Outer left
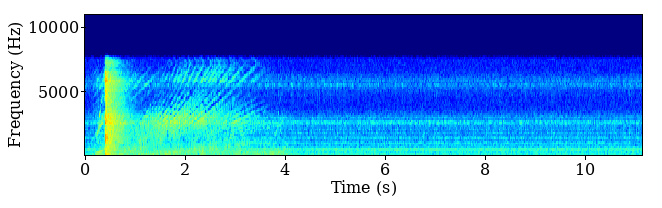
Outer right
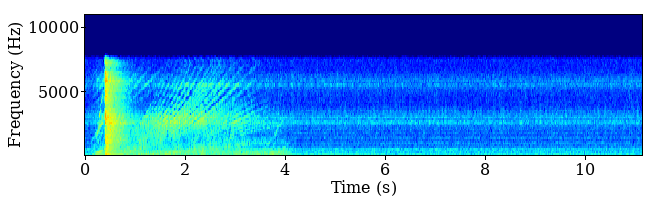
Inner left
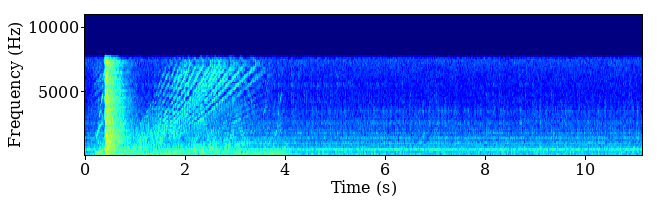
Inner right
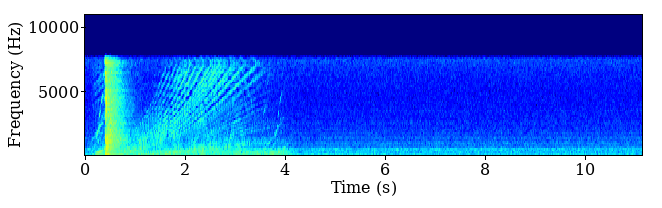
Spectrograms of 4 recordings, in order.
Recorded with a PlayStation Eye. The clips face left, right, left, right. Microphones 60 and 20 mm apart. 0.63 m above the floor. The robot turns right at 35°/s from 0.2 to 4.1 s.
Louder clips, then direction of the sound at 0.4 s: Outer left 2 dB, inner left 2 dB; 30° left (ahead or behind).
